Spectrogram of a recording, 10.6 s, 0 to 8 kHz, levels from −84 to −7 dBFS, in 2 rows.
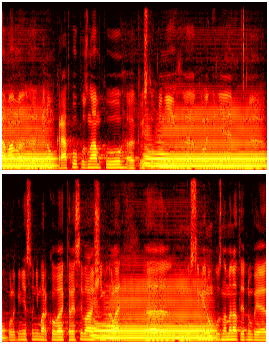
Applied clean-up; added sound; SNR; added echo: none; Wind instrument, woodwind instrument; -4 dB; none.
